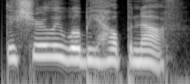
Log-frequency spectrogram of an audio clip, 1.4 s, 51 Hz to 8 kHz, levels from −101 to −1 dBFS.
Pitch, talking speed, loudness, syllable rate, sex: 215 Hz, 250 wpm, -17 LUFS, 6.8 syllables/s, female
